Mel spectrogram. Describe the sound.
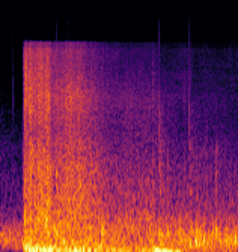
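A single heavy boom as an artillery gun fires a shell, bursting in abruptly and trailing into a loud, sustained rumbling roar that stays strong to the end, with a brief second swell partway through.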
